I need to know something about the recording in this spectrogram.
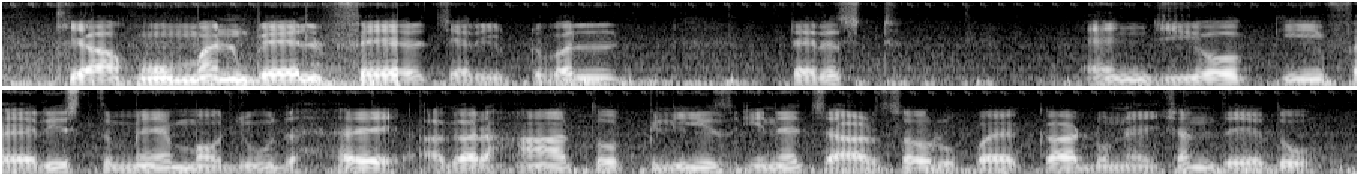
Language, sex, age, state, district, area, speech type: Urdu, male, 60+, Uttar Pradesh, Shahjahanpur, rural, read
